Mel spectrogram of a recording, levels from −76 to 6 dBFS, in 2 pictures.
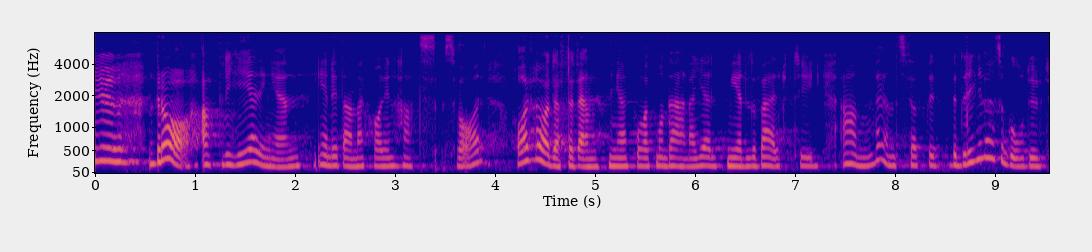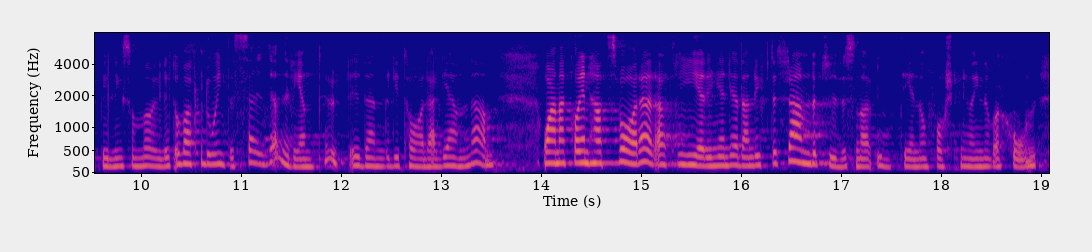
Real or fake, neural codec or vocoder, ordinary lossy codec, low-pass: fake; codec, 16 kHz, 4 kbps, X-Codec, HuBERT features, trained on balanced general audio; none; none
